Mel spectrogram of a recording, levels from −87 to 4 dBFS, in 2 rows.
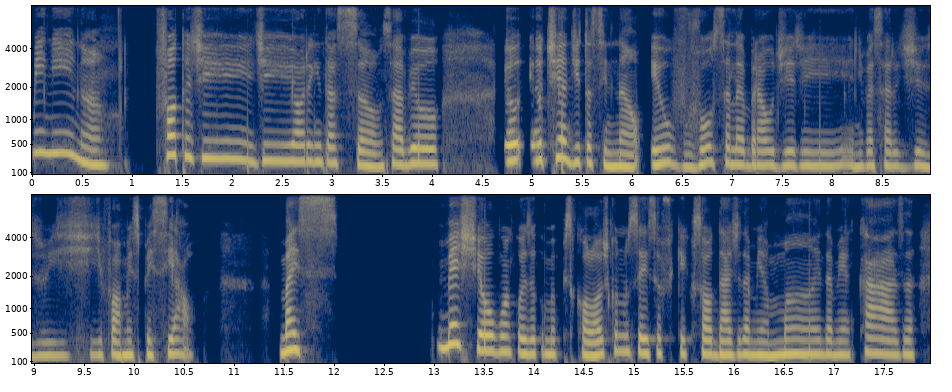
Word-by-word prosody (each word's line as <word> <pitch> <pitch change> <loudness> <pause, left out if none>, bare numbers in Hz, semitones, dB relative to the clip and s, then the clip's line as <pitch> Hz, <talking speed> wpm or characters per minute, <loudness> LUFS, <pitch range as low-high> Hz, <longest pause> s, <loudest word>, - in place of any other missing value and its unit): Menina 340 - +1 0.5
falta 330 -2 +4
de 280 -2 0
de 250 +1 -1
orientação, 225 -6 -1
sabe, 205 +1 0
eu 215 -1 +3 0.6
eu 250 +1 +7
eu 250 +2 +1
tinha 285 +2 +3
dito 230 0 -1
assim: 205 -2 -2
"Não, 180 -2 +1
eu 215 +3 +2
vou 190 +4 -2
celebrar 200 -3 -2
o 195 - -1
dia 190 +2 -3
de 185 +1 -3
aniversário 185 +1 -4
de 165 - -11
Jesus 175 0 -4 0.4
de 185 - -3
forma 185 0 0
especial". 190 +1 -2 0.8
Mas 240 +2 +3 1.0
mexeu 285 -4 +5
alguma 225 -1 +2
coisa 200 -2 +1
com 195 - -11
o - - 0
meu 195 - -1
psicológico, 190 +2 -1
eu - - -4
não 230 - -2
sei 210 -1 +2
se 205 - -5
eu - - -3
fiquei 200 0 -7
com - - -17
saudade 190 -1 0
da 195 -1 +1
minha 185 -1 +1
mãe, 195 +1 +1
da 190 -1 -2
minha 190 0 -2
casa, 195 -3 -1
200 Hz, 155 wpm, -21 LUFS, 190-235 Hz, 1.0 s, eu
